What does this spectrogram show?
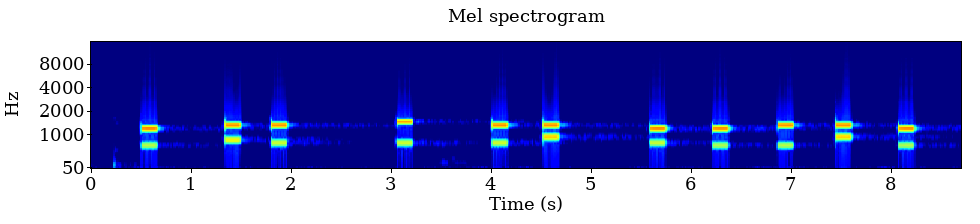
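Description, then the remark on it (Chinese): A phone number is dialed: eleven short touch-tone beeps, each a crisp dual-pitched blip, tapped out at an uneven pace with brief pauses between, clear and close with no talking. “那我们现在把这个电话拨出去。”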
